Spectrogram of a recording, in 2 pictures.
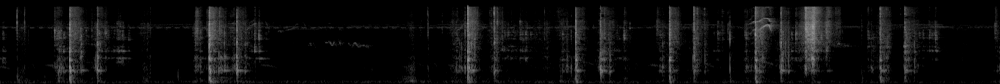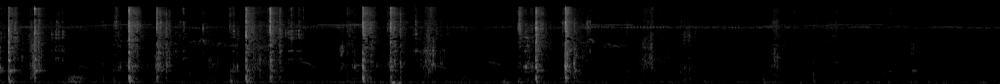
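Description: Hand-held jab seed planter stabbed into dry, leaf-strewn soil as corn is sown: a series of irregular sharp clacks about once a second, mixed with crunching of dry leaves underfoot.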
